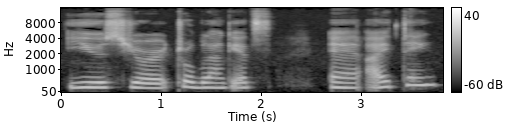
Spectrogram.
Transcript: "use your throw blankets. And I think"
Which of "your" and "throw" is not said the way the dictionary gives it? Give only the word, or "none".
throw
